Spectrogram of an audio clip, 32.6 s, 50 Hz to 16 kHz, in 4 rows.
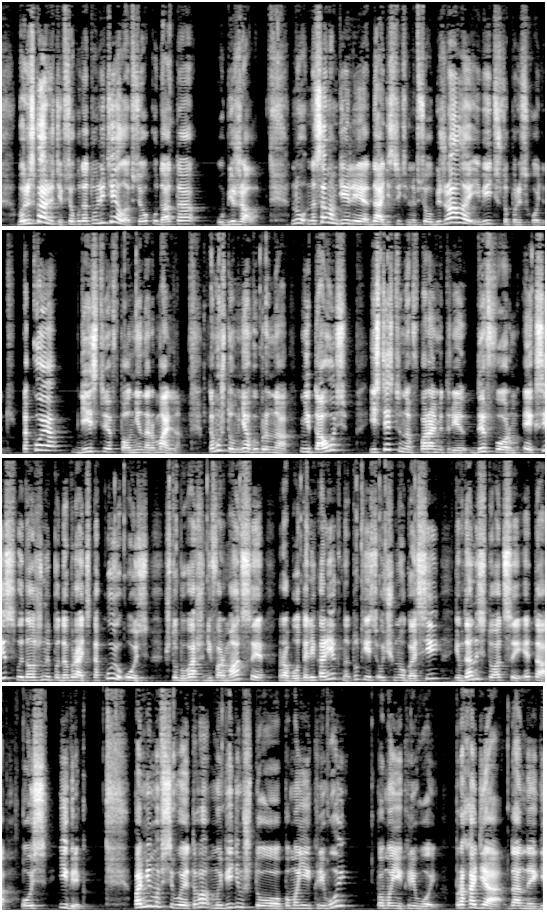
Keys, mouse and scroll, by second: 0.5-2.5 middle drag, 2.5 click, 3.1-4.2 scroll down 1, 4.2 click, 11.3-21.7 drag, 22.0-23.1 drag, 23.1-24.0 scroll up 13, 24.8-26.1 shift+middle drag, 26.1 click, 26.9 click, 27.8 click, 29.4-32.1 middle drag, 32.1 click.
